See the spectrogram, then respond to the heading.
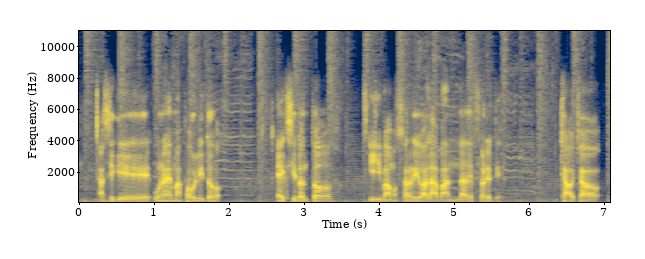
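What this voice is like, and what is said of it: Polished radio announcer voice. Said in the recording (Spanish): “voz de locutora. ... Extraordinaria la voz ... Voz de, de AM. ... FM, de FM total. ... Este tiene voz de FM, absolutamente.”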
